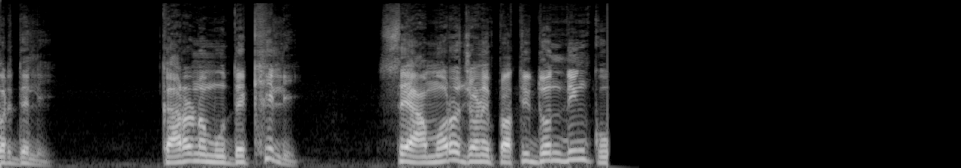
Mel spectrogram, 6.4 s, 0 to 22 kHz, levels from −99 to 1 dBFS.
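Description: It's a speech clip, and at about 4.05 s it hits an audio dropout to silence: dead silence, no room tone, right through to the end, likely from the input getting disconnected or muted.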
